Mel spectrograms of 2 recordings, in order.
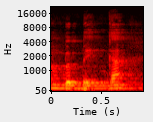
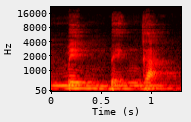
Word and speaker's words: Membenga: Ce n'est pas Mbenga, mais Membenga.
